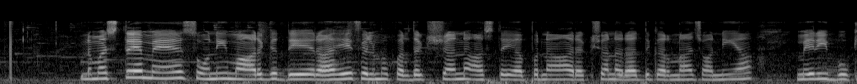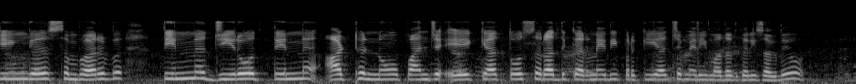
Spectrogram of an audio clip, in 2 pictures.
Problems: background sounds at intervals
